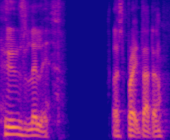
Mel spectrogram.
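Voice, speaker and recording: A man's voice: medium pitch, unhurried. Male podcast host, mid-range voice, casual conversational questioning and commentary.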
